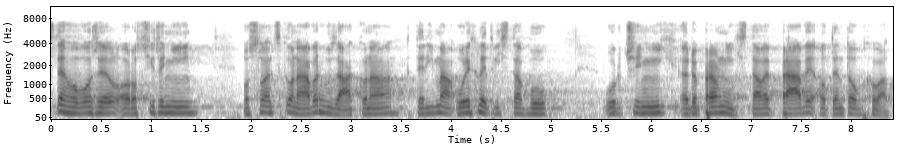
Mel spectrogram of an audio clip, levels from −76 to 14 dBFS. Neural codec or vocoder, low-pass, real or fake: codec, 16 kHz, 16 kbps, FunCodec, trained on LibriTTS, 50 frames a second; 7.2 kHz; fake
